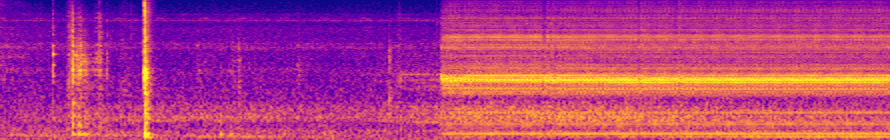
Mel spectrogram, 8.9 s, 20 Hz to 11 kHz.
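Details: Sony PS2 Slim SCPH-70012 with a used laser swapped in from another console: a few clicks, then steady high whir of the disc spinning on without settling; drive fails to read.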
